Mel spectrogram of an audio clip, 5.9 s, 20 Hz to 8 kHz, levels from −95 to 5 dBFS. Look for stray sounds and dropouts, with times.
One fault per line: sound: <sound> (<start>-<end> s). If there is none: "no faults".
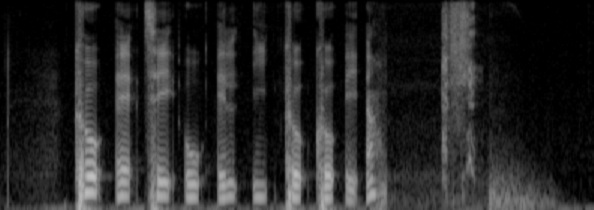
sound: sneeze (4.4-4.8 s)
